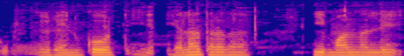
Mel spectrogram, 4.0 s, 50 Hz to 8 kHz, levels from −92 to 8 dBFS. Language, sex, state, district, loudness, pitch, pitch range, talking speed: Kannada, male, Karnataka, Bijapur, -23 LUFS, 135 Hz, 130-140 Hz, 105 wpm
